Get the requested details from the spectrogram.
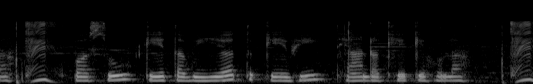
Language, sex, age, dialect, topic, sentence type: Bhojpuri, female, 18-24, Western, agriculture, statement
